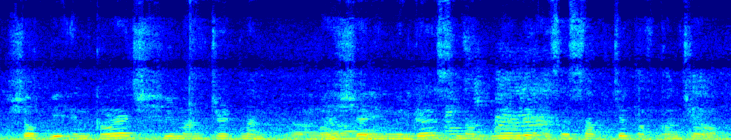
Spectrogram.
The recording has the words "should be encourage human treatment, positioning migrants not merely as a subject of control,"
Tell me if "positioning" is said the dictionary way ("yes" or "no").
no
